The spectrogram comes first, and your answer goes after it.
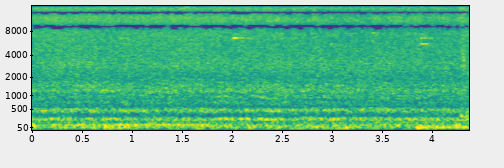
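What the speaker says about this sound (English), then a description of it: "you can really hear the hive roar." A honeybee hive roars with the steady, dense drone of many bees flying near the entrance on an autumn garden evening, a continuous close buzz with no talking.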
